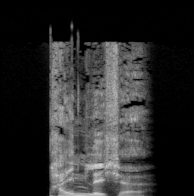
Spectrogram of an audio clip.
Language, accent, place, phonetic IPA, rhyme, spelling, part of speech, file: German, Germany, Berlin, [ˈpaɪ̯nˌlɪçə], -aɪ̯nlɪçə, peinliche, adjective, De-peinliche.ogg
- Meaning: inflection of peinlich: 1. strong/mixed nominative/accusative feminine singular 2. strong nominative/accusative plural 3. weak nominative all-gender singular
